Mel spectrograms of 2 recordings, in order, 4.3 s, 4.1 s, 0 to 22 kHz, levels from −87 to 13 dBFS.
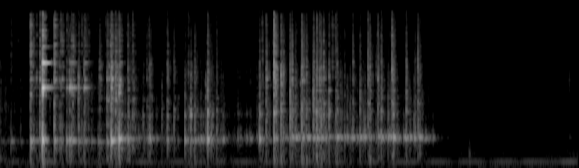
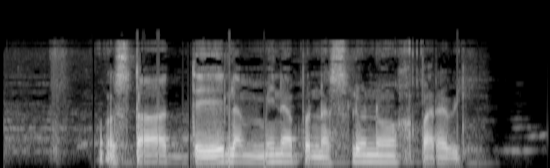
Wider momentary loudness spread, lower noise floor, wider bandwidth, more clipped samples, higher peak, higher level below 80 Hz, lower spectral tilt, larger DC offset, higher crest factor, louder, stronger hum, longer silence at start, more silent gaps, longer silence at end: first, 24 LU vs 9 LU; first, -77 dBFS vs -39 dBFS; first, 17 kHz vs 10 kHz; neither; about the same, -2 dBFS vs 0 dBFS; second, -82 dBFS vs -50 dBFS; second, 1 dB/octave vs -4.5 dB/octave; neither; first, 32 dB vs 16 dB; second, -26 LUFS vs -14 LUFS; neither; second, 0.25 s vs 0.4 s; neither; first, 1.15 s vs 0.6 s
